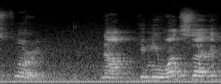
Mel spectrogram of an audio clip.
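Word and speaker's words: fluorine: beryllium but very little here in flute because that's how you spell it but it's flurry now give me one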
